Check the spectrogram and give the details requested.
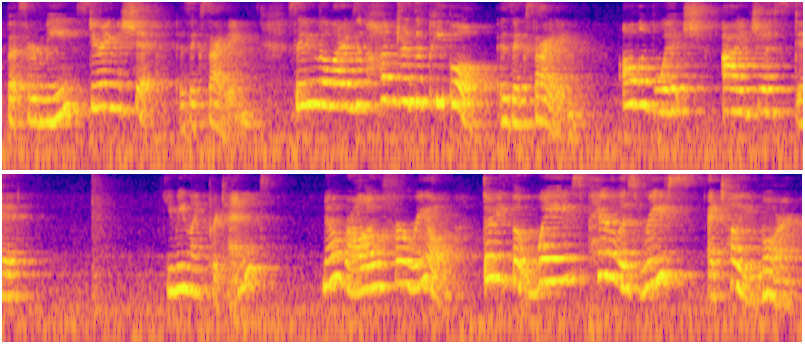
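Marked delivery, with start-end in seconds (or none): none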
